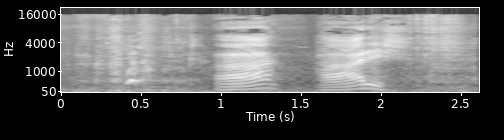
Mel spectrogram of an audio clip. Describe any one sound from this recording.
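A large dog barks loudly close by.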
